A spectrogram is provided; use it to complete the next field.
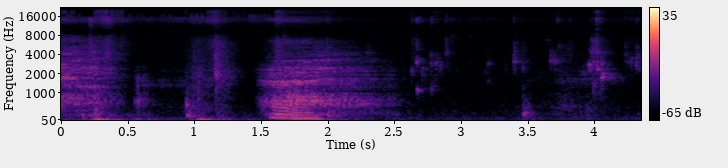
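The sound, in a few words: rinsing a fork with raw egg under running water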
